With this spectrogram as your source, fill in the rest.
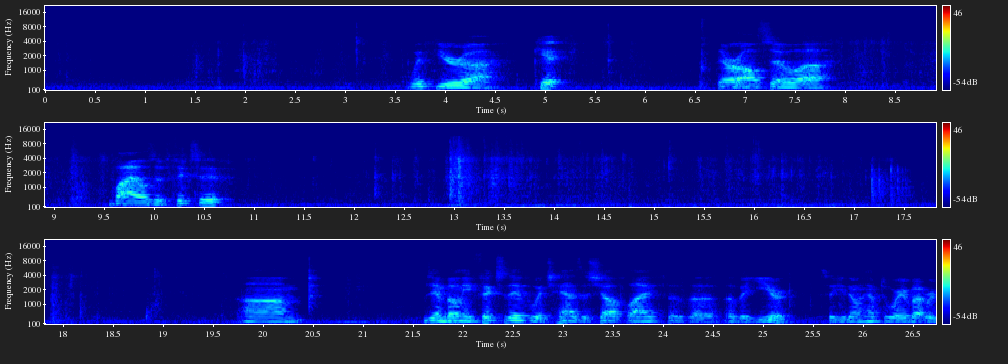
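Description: Plastic wrappers crinkle in gloved hands.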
